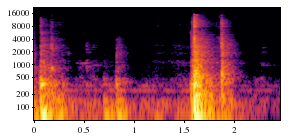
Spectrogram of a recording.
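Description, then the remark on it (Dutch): Half a fruit drops into a blender jar with a few hollow thuds, quiet knocks first and then a louder clunk followed by a softer one, with no talking. “Deze helft gaat de blender in.”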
